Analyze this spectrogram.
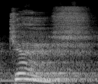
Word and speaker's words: Kahf: Remarquez que dans la prononciation de Kahf, Kahf, Kahf, vous avez un souffle qui entre dans la poitrine puis ressort.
